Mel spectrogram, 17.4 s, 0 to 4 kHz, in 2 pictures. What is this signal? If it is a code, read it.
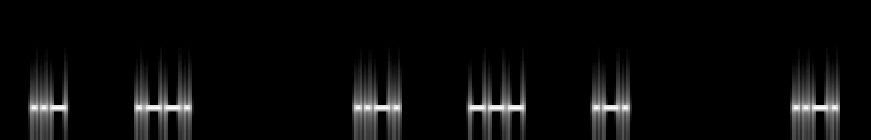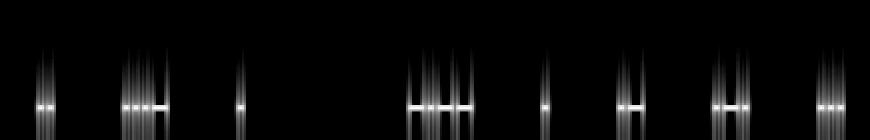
Morse code, heard as a keyed tone, about 25 wpm, spaced as for 10 wpm, 550 Hz. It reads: UP FOR FIVE YEARS
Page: news-headlines-in-morse-code-at-10-wpm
